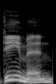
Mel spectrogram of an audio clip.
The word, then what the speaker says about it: daemon: Now, officially it's pronounced demon, but it's spelled differently, so just to separate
